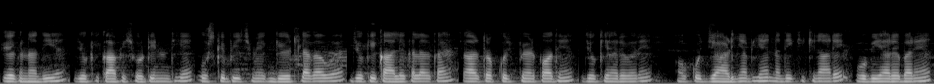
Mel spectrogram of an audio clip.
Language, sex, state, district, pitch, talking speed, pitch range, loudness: Hindi, male, West Bengal, Kolkata, 140 Hz, 290 wpm, 135-150 Hz, -25 LUFS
